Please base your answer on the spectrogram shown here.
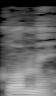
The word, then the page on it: come: Spanish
